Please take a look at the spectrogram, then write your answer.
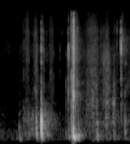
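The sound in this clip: Soft papery snaps and rustles as a tarot deck is cut by hand, a few brief quiet slaps separated by near silence.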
